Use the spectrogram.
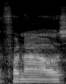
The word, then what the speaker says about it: Fornals: It's definitely Fornals and Sochek. That's how you say it.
